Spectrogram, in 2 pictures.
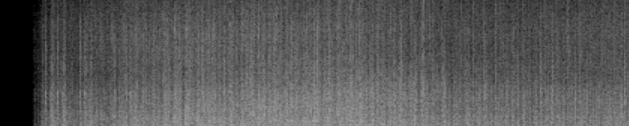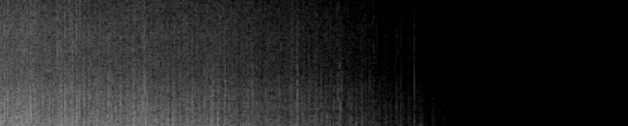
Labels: How many objects are making noise?
one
